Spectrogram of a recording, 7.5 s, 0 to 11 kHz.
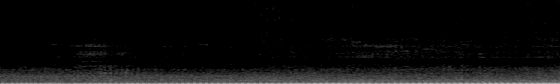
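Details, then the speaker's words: Suzuki DR650 single just started after winter with new fuse and battery, choke pulled: steady thump about three beats a second, settling after start; idling fine, no-start fixed. "ah yes as you can hear sounds [Music] like starting up but she's going so success"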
